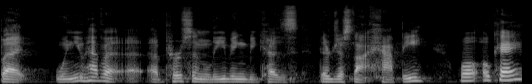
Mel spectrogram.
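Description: A man with lively intonation at a moderate pace, in a very clean recording with a silent background. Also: medium pitch for a man. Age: 40s. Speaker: college football recruiting reporter. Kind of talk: casual chat. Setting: outdoors. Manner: halting.

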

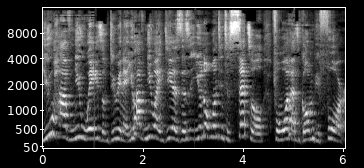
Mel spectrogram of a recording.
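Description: A woman's high-pitched voice with lively intonation, an animated, warm tone, a moderate pace and hardly any pauses. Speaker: spiritual coach and author. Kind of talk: motivational pep talk. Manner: warm, emphatic and exhortative, driving each point home; animated, encouraging, with repeated affirming phrases.

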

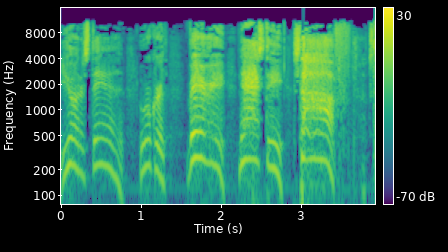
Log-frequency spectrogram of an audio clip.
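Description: Using a put-on character voice, a man speaks in a raised, projected voice with a high pitch. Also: fairly slow pace. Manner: unhinged, ranting.

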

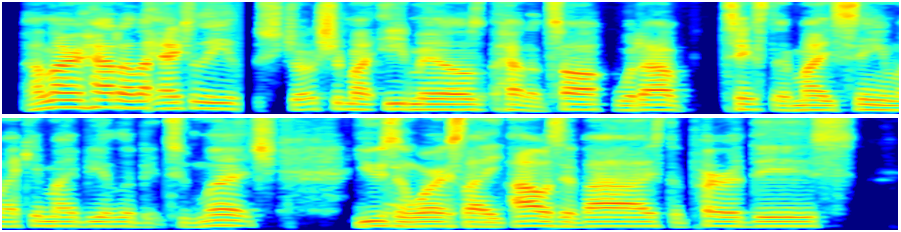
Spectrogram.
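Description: A man with an American accent speaks at medium pitch with ordinary pitch variation and hardly any pauses, in a dry, close sound with no echo over a quiet background. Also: fairly quick pace. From Shreveport, Louisiana. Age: 30s. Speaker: cybersecurity professional and career coach. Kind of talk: casual interview chat.

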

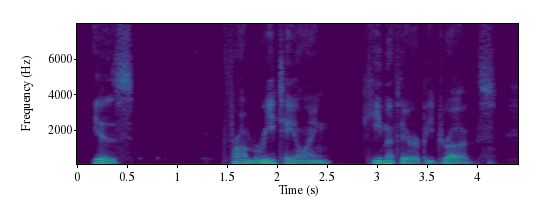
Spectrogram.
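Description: Lively intonation runs through the speech. There is a somewhat breathy quality to it. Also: man. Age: 60s. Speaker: former physician and cosmetic surgeon. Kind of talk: interview. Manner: halting.

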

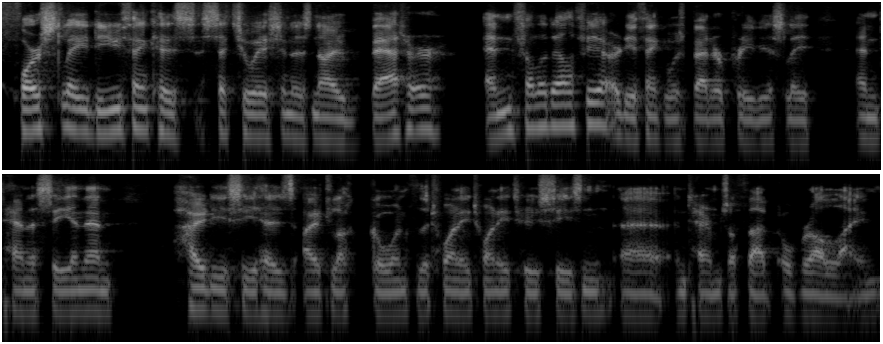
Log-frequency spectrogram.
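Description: On a very clean recording with a silent background, a man with an Irish accent speaks at a moderate pace in a very deep, low pitch. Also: ordinary pitch variation. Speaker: podcast host. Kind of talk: casual podcast interview.

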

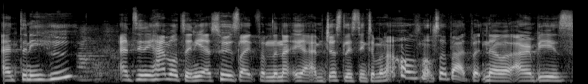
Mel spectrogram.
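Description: Against noticeable background noise, a woman with a medium pitch talks at a very fast pace, with very even loudness and ordinary pitch variation. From Cameroon. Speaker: moderator and writer. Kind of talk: live book talk interview.

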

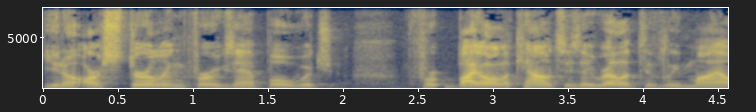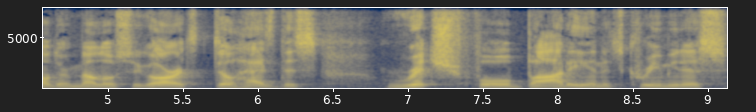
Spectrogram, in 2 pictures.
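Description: With an American accent, a man has an unremarkable speaking voice at a medium pitch. His intonation is fairly even, on a very clean recording with a silent background. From US Northeast, northeast Connecticut. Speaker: cigar company executive and musician. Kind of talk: interview. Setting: office.

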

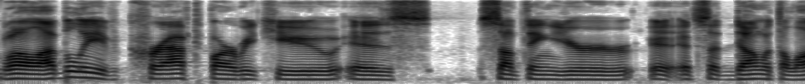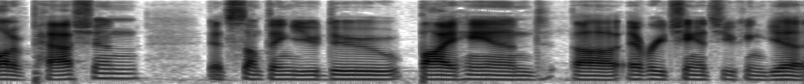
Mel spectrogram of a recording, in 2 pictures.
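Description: A man with a Texan accent speaks at a fairly slow pace and medium pitch, his intonation monotone and flat. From Texas (Fort Worth, Waco). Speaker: barbecue restaurant owner. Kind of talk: casual interview.

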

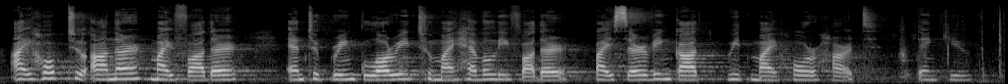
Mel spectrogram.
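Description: Speaking in a Korean accent at a fairly slow pace, this voice keeps a monotone, flat intonation over noticeable background noise. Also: woman, fairly high pitch for a woman. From North Korea and China. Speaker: university student. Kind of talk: testimony.

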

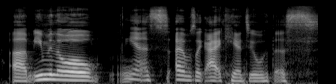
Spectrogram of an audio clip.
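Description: A woman with an American accent speaks at a moderate pace with ordinary pitch variation, captured on a very clean recording with a silent background. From Minnesota. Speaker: actress and comedian. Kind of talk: casual interview. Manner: animated.

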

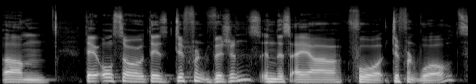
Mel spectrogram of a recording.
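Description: In a New Zealand accent, a man talks at a moderate pace and medium pitch with ordinary pitch variation, on a very clean recording with a silent background. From New Zealand, Auckland. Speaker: artist. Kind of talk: casual interview chat. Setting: studio.

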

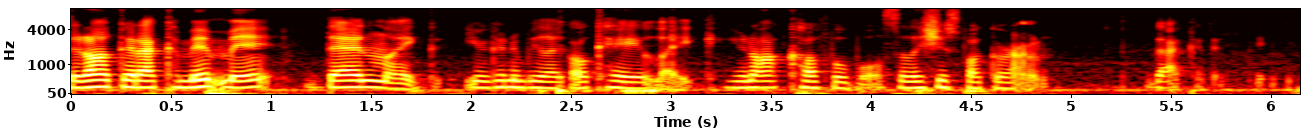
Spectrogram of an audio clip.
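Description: A woman's fairly low voice with vocal fry and ordinary pitch variation, delivered at a very fast pace. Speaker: podcast guest.

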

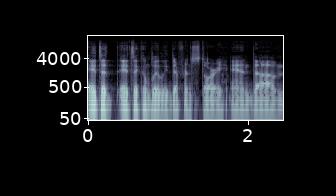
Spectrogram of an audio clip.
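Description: A man with an American accent talks at a very fast pace with fairly even intonation, sounding dry and close with no echo on a very clean recording with a silent background. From Chicago. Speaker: sports graphics designer and podcaster. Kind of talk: casual chat. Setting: in Las Vegas.

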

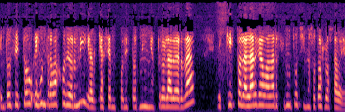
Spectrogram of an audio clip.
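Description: Very fast speech with ordinary pitch variation. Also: woman, high pitch for a woman. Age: 60s. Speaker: local culture director. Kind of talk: radio interview.

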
